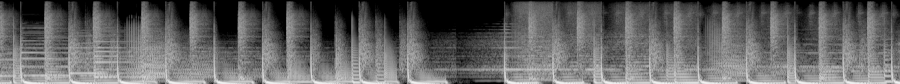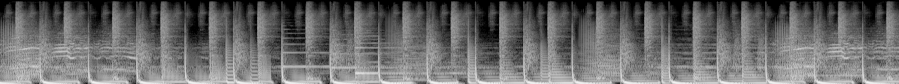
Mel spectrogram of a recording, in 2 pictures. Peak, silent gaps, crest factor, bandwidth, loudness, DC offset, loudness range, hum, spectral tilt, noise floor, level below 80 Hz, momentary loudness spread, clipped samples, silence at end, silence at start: 0 dBFS; none; 8 dB; over 20 kHz; -11 LUFS; under 0.1%; 1 LU; none; -4.5 dB/octave; -30 dBFS; -10 dBFS; 3 LU; under 0.1%; 0 s; 0 s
